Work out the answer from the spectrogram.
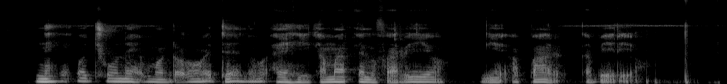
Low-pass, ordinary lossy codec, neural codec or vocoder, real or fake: none; none; vocoder, 44.1 kHz, 128 mel bands every 512 samples, BigVGAN v2; fake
